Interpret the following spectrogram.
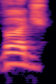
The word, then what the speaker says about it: Łódź: They had spent most of their lives in Lodz, pronounced Łódź, Poland.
